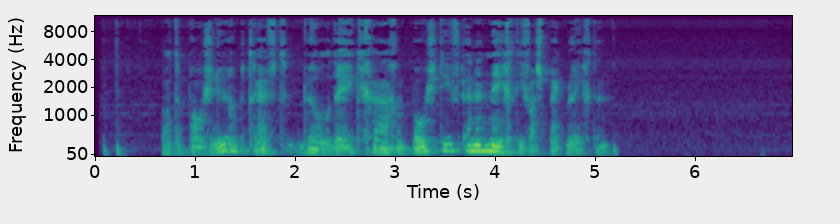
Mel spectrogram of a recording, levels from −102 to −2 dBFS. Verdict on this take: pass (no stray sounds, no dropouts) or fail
pass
